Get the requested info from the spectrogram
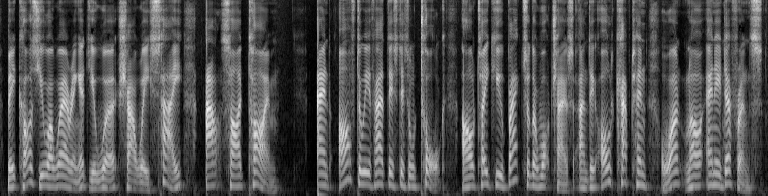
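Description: A male narrator acts out a placid, talkative monk from a storybook. His voice sits on the high side and swoops gently as he soothes and teases. The sound is close and dry. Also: dry recording. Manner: casual, soothing, lightly teasing explanations. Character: calm, chatty, placating monk guide, older man. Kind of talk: audiobook character dialogue.

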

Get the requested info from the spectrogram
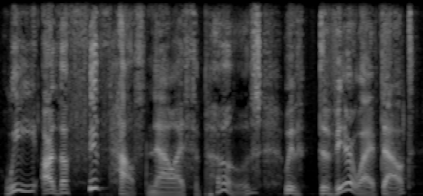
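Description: Male narrator as young dark elf, sarcastic, cruel, sneering, higher-pitched, dry close sound. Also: very animated, unhurried, no room sound. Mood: smug sarcasm. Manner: sneering, mocking. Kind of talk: fantasy audiobook character voice.

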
